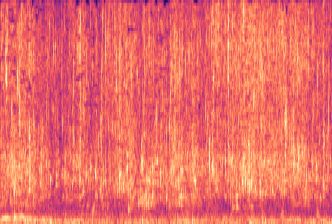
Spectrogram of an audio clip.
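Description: Tap water runs in the video game Portrait Of Torn, a steady faint hiss and trickle that holds even and continuous throughout, with no voices.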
